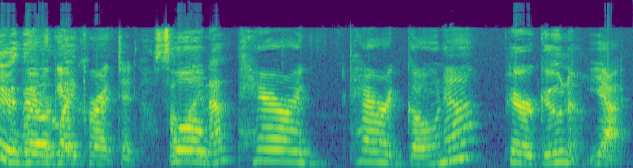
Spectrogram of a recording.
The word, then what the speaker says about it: Salina: It is spelled Selena. Like the name Selena, but it's pronounced Salina. And I got corrected when I went to you there. will get corrected. Salina?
